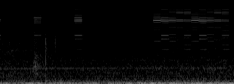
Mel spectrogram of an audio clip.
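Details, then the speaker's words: Castle Creations Cobra 10A ESC on bench with inrunner motor: short high chirps then a longer steady beep, normal Castle startup arming tones, not very loud with an inrunner. "not super loud on that because we're running an inrunner right now"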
